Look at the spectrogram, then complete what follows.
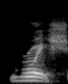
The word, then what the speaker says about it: Ruysch: She pronounced it in the correct pronunciation. It spelled Rachel, but she's like Rachel with the and everything. Ruysch, Ruysch, who was from the late 1800s.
